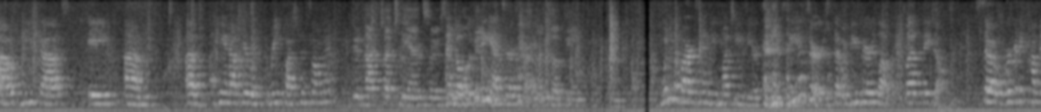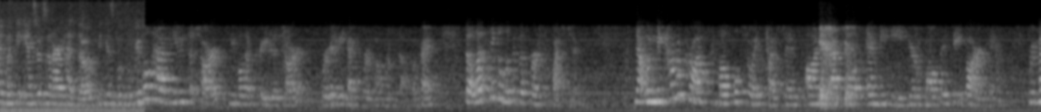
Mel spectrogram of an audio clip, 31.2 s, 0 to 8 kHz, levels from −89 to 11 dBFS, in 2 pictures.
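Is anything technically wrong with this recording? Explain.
Yes. From 8.78 to 9.75 s there are repeated stalls (stutter): six short late-packet gaps, the longest 72 ms, are filled by extending the previous sound, so the audio drags and hiccups.

From 17.79 s to the end the sound abruptly narrows, drops about 5 dB, and gains faint new noise. This is likely an input switched to a poorer device, with no silence at the change. Before the switch, the band reaches 8 kHz, which fits the G.722 call codec.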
